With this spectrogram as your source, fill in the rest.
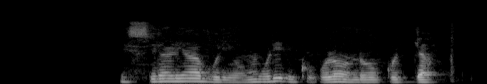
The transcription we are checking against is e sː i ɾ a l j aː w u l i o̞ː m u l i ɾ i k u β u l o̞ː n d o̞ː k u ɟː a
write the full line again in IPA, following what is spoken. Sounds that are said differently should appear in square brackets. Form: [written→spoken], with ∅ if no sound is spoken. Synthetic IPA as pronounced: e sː i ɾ a l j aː [w→β] u l i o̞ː m u l i ɾ i k u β u l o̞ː n d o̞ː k u ɟː a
